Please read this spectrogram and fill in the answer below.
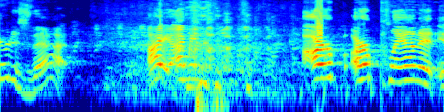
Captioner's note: laugh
